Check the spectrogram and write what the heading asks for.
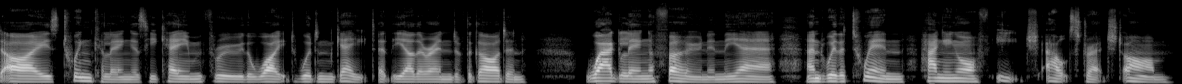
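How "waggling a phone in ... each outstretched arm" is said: ordinary delivery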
